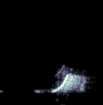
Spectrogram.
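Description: A short electronic sound effect: a brief low note, then a single pitch glide rising steadily over about half a second.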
